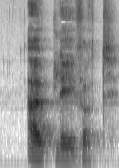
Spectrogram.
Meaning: second/third-person singular dependent-clause present indicative of uitleveren
- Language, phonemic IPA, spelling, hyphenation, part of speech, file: Dutch, /ˈœy̯tˌleː.vərt/, uitlevert, uit‧le‧vert, verb, Nl-uitlevert.ogg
